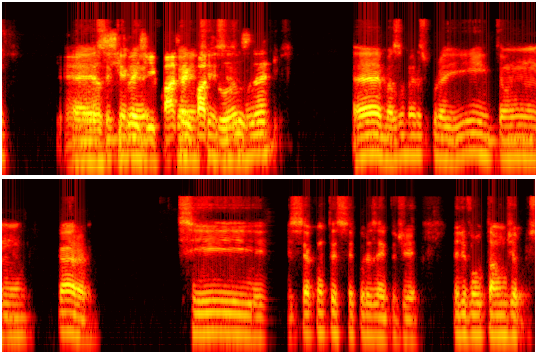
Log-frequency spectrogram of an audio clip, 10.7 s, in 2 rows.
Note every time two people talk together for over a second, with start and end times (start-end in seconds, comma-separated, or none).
0.7-2.7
